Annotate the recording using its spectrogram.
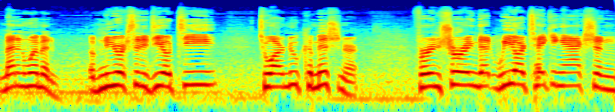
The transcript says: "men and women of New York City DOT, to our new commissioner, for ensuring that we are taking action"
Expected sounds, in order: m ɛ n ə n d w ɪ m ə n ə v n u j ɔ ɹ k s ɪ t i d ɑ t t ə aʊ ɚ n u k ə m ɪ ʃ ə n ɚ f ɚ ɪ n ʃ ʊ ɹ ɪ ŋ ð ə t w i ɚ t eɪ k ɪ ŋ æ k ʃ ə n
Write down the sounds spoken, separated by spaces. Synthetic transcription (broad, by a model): m ɛ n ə n w ɪ m ə n ə v n u j ɔ ɹ k s ɪ t i d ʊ t t ə aʊ ɚ n u k ə m ɪ ʃ ə n ɚ f ɚ ɪ n ʃ ʊ ɹ ɪ ŋ ð ə t w i ɚ t eɪ k ɪ ŋ æ k ʃ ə n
